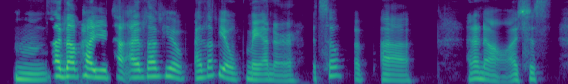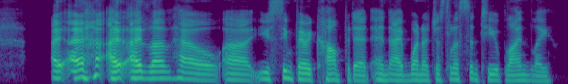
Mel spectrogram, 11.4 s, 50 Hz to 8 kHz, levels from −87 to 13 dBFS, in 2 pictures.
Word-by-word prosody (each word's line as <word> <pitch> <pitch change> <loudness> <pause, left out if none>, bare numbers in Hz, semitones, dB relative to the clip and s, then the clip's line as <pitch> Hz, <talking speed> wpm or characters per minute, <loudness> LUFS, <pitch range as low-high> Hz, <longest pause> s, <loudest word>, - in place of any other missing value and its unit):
Mm, 165 -2 -3
I 255 - +9
love 240 -1 +7
how 255 - +7
you 220 -1 +4
ta - - +4
I 220 0 +5
love 245 +2 +1
you 220 -7 0
I 205 - -1
love 260 +5 -5
your 180 -8 +1
manner. 150 -5 -2
It's 180 - -12
so 265 0 -5
ab 160 -2 -10
uh, 150 -3 -3 0.6
I - - -8
don't 190 0 +1
know, 160 -4 -2
I 155 - -5
just 175 +2 -4 0.7
I 205 0 +3
I 200 +1 +5
ha 285 +9 +1
I 190 +2 +6 0.2
I - - +8
love 195 0 0
how, 165 -6 -2
uh, 160 -3 -2
you 180 -1 -6
seem 200 +3 -4
very 170 -3 0
confident, 150 -3 -4
and 160 -2 -6
I 145 -1 0
wanna 150 +1 -4
just 155 +2 -11
listen 165 +1 -7
to 155 - -7
you 150 - -5
blindly. 140 -3 -7
170 Hz, 220 wpm, -23 LUFS, 150-200 Hz, 0.7 s, I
